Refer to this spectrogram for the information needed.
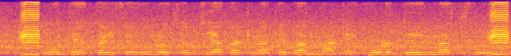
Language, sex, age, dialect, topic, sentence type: Bhojpuri, female, 18-24, Southern / Standard, agriculture, statement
